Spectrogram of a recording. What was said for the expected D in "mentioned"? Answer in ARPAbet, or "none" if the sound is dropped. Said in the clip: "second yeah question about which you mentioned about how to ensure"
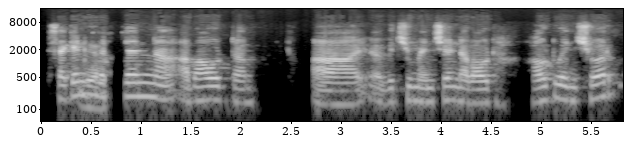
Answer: D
